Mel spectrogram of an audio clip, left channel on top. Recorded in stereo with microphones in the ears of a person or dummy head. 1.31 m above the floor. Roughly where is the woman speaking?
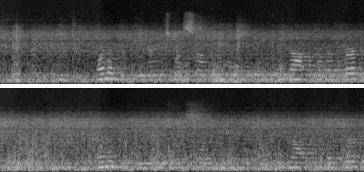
Left.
